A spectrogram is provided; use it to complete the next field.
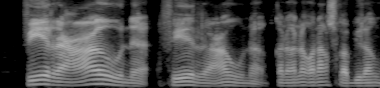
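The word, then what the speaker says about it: فرعون: Gimana bacanya? Fir'auna.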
